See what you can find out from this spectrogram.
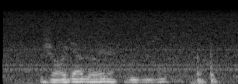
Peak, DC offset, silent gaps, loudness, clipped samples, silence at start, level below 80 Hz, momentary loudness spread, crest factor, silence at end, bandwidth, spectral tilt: -6 dBFS; under 0.1%; none; -22 LUFS; under 0.1%; 0.05 s; -44 dBFS; 13 LU; 16 dB; 0 s; 14 kHz; -8 dB/octave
